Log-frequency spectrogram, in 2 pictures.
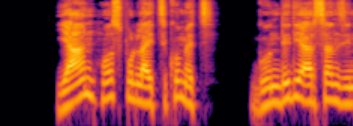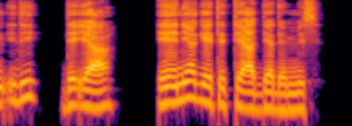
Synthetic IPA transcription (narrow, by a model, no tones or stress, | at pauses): jaːnhospʊlːɐjt͡sːɪkʊmɛt͡s | ɡʊnd̪ɪd̪ɪɐɾsɐnzɪnʔɪd̪ɪ | d̪ɛʔɪjaː | eːnɪjaɡe̞ːt̪ɛt̪ːɪjaːd̪ːɪjɐd̪ɛmːɪs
